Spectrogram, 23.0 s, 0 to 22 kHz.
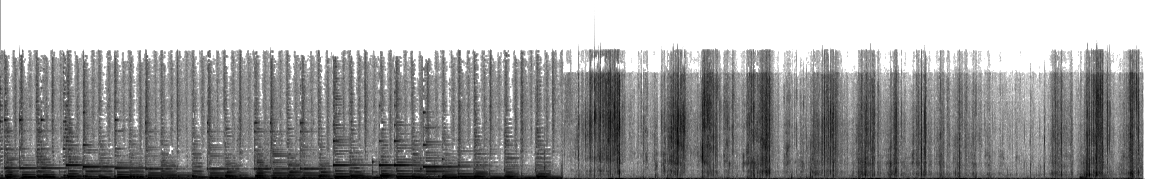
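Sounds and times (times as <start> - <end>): kitten chewing crunches: 11.2 - 22.9.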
